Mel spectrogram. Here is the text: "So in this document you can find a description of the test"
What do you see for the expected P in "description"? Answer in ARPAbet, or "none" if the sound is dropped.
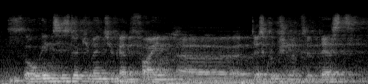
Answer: P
